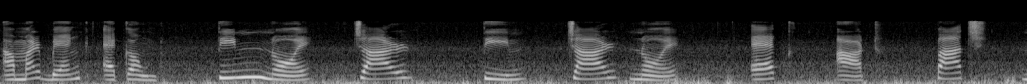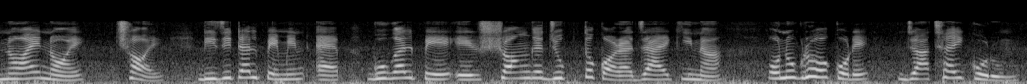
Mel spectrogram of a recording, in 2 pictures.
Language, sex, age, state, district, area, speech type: Bengali, female, 18-30, West Bengal, South 24 Parganas, urban, read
